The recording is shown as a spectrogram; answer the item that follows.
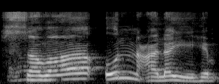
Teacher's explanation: तनवीन को अगर हम वस्ल के साथ यानी कंटिन्यू करते हुए पढ़ेंगे तो ही नून की आवाज आएगी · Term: नून तनवीन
